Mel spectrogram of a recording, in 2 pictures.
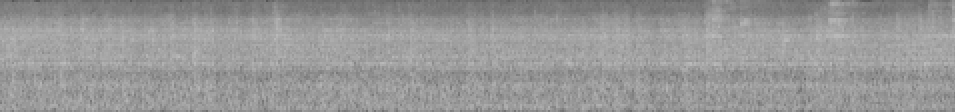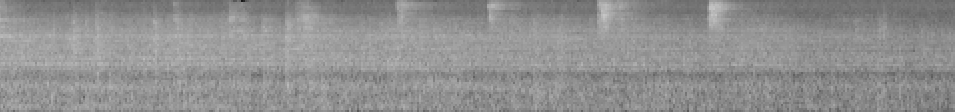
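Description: Passenger express train's coaches rolling past on the track, with a steady rumble and sharp clicks from the wheels over the rail joints. The sound slowly fades in the second half as the last coach goes by.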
